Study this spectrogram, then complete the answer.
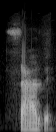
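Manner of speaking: ordinary talk, nothing marked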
